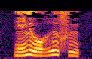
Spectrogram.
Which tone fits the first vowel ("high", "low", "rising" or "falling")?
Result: rising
